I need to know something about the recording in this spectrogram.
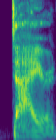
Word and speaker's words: Dyer: You might not remember me, but you mispronounced my last name. It's Dyer, nigga.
